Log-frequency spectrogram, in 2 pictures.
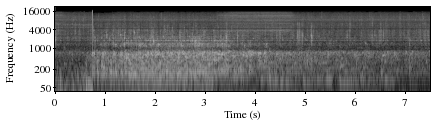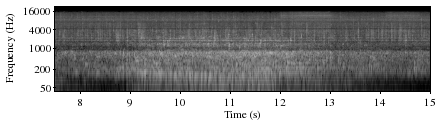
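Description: Air bubbles from a diver's breathing gurgle and rumble loudly underwater in bursts.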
